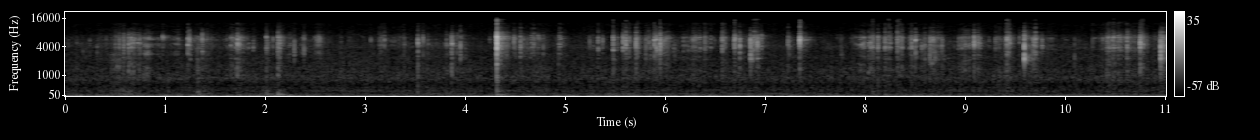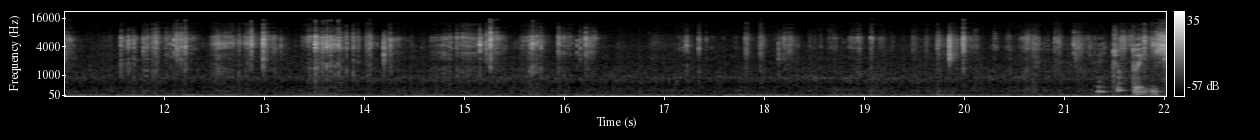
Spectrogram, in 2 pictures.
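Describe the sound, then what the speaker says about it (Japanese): Cutter knife pushed with the thumb to shave wood off a pencil, giving a steady stream of dry scratchy scraping strokes, close up, with a voice speaking over it. "鉛筆を、カッターを押すように削っていきます"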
